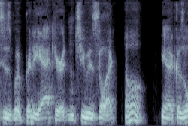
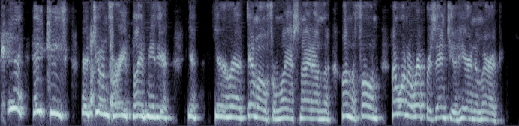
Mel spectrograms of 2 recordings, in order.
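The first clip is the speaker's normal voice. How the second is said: put-on husky little voice, much higher pitch; 14 semitones higher than usual. Retelling a phone call from a guy wanting to represent him, in Don Pitts's funny husky voice. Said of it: "had a funny, husky little voice like this".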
